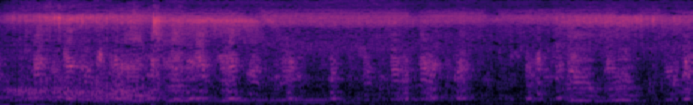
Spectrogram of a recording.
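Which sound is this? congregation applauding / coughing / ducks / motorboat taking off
ducks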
